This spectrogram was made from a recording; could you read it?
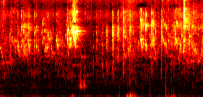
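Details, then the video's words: Budgerigars chattering with a loud squawk midway among quick, scratchy warbled chirps. "Budgies Sounds for Lonely Happy singing"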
